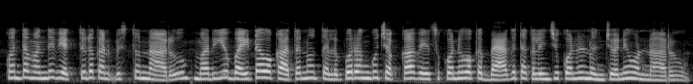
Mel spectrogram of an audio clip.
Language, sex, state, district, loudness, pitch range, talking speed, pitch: Telugu, female, Telangana, Hyderabad, -16 LUFS, 250-285 Hz, 140 wpm, 270 Hz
